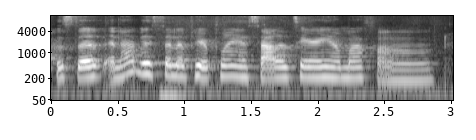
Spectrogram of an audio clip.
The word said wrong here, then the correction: solitaire: How do you say it? Solitaire.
